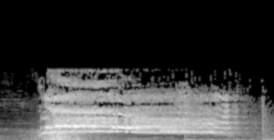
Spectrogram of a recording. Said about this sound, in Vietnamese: Bỗng một âm thanh thét lên kinh dị, nhưng không phải từ quán linh trước mặt, mà nó từ một vị trí khác ở phía bên phải.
